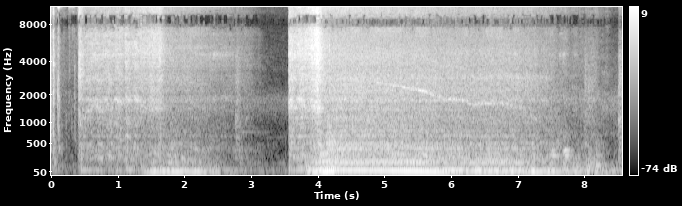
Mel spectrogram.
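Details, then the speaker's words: 2013 Chevy Tahoe with crank no start, code P2635, corroded wiring and a bad fuel pump control module: with the module powered by a jumper wire it fires after a brief stumble, then runs unevenly and surging for about 3 seconds. "Doesn't run quite well, but it does run somewhat."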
